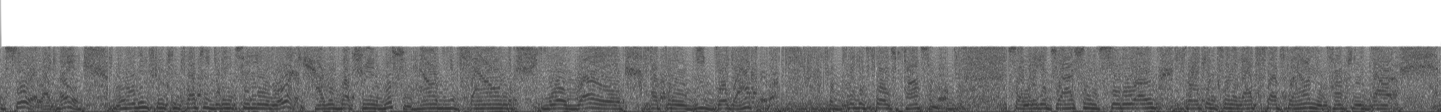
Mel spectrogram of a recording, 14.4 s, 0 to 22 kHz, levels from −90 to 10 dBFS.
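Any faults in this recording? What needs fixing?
The A-law G.711 bytes were played as linear 8-bit samples without expansion throughout, so companded audio read as linear turns the whole clip into loud, buzzy distortion with heavy noise in pauses. Decode A-law to linear PCM before playback.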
